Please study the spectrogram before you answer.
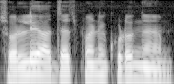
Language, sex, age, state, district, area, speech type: Tamil, male, 30-45, Tamil Nadu, Coimbatore, rural, spontaneous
